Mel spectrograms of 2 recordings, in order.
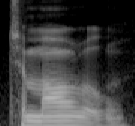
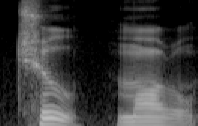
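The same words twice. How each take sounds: First: "tomorrow" with a reduced tə start; "tomorrow" said as tə-MOR-row; "tomorrow" with a light first syllable; correct tomorrow. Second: "tomorrow" with a Brazilian tchu start; wrong tomorrow. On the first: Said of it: "é". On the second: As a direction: mispronounce "tomorrow" as tchu-morrow. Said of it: "Não é tomorrow". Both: Shown as a demonstration.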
